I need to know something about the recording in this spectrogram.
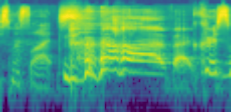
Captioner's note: laughs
